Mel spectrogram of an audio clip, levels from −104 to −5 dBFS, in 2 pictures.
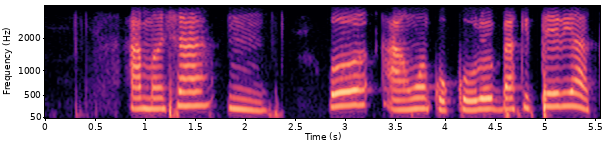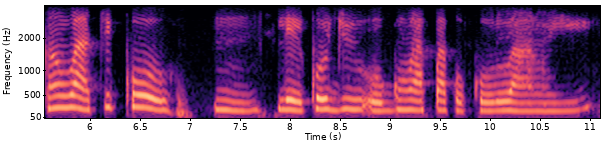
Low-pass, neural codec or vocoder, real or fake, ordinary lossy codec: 3.6 kHz; none; real; Opus, 32 kbps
